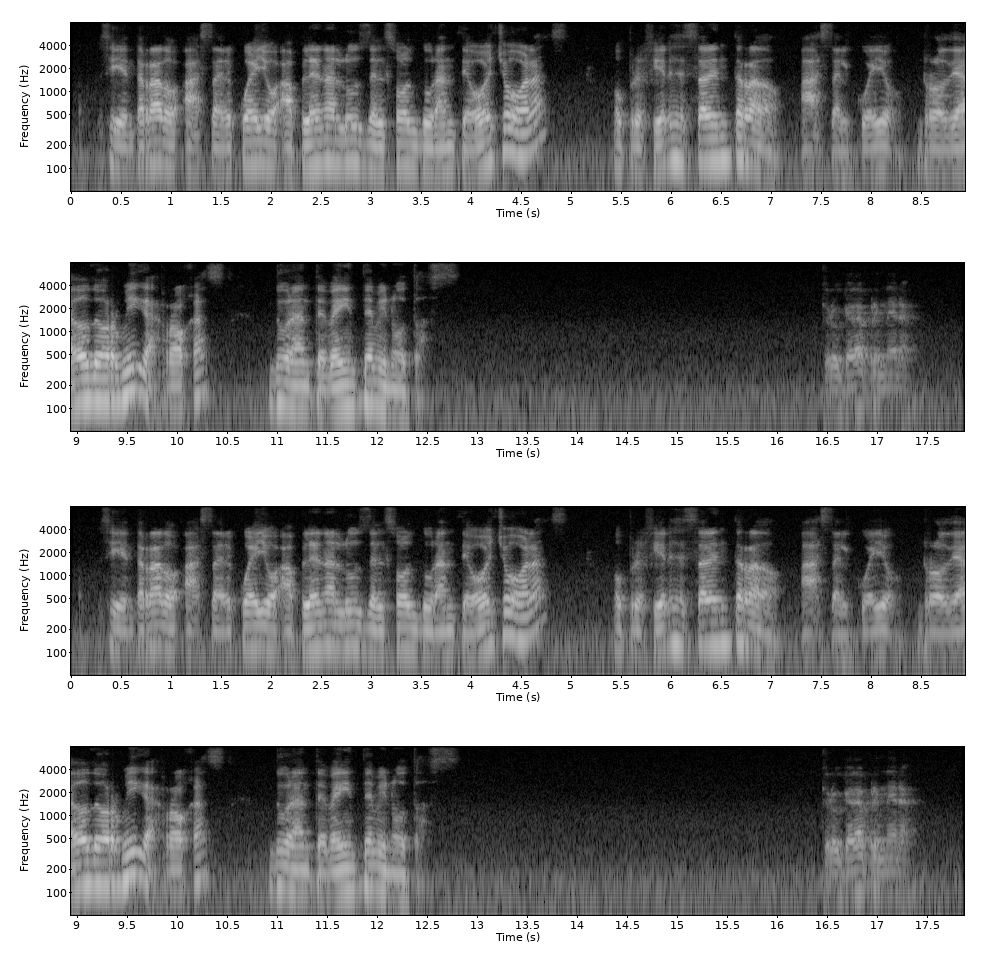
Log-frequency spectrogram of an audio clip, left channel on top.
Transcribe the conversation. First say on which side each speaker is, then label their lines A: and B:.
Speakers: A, on the left; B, on the right.
A: sí, enterrado hasta el cuello a plena luz del sol durante ocho horas? ¿O prefieres estar enterrado hasta el cuello rodeado de hormigas rojas durante 20 minutos?
B: Creo que la primera.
